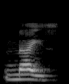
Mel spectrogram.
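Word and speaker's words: gneiss: Janice एक pronounced नाइस इज the highest grade of regional metamorphic rock.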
